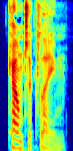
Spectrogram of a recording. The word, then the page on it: counter claim: British English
